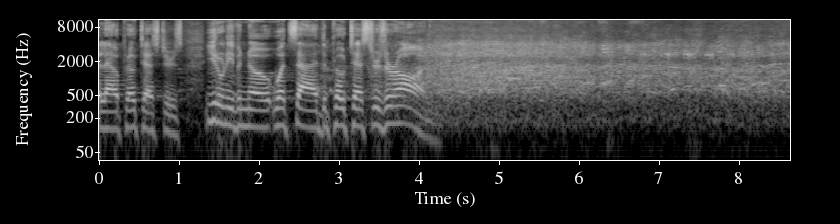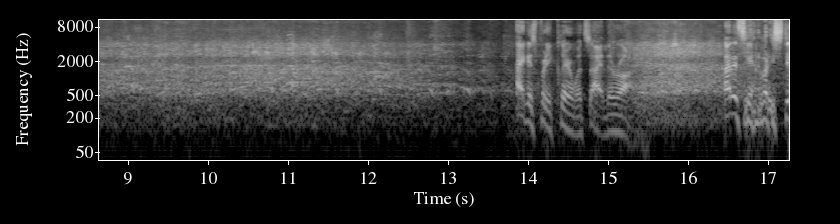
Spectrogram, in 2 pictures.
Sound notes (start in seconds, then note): 4.0 laughter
